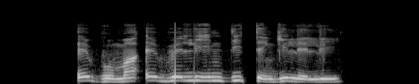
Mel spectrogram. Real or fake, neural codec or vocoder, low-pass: real; none; 7.2 kHz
